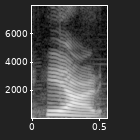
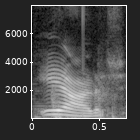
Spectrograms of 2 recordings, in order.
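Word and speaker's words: heir: হেয়ার, এইচ ই আই আর, এটা হয় হেয়ার কিন্তু আমরা উচ্চারণ কি করি, এয়ার, এয়ার, উচ্চারণটা হয় এয়ার এরকম, সেই জন্য তার আগে কি বসে, অ্যান।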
